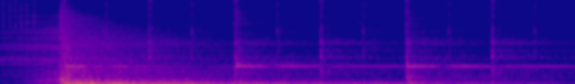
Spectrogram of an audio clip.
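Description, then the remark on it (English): A large clock ticks steadily at roughly two sharp clicks per second over a low rumbling background hum, with a brief clunk and faint ringing tone near the start. “Look at my big clock.”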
